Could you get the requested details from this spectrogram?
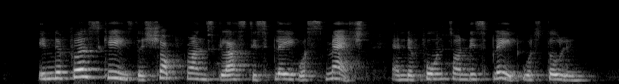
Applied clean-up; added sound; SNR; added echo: neural separator model SepFormer DNS4.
